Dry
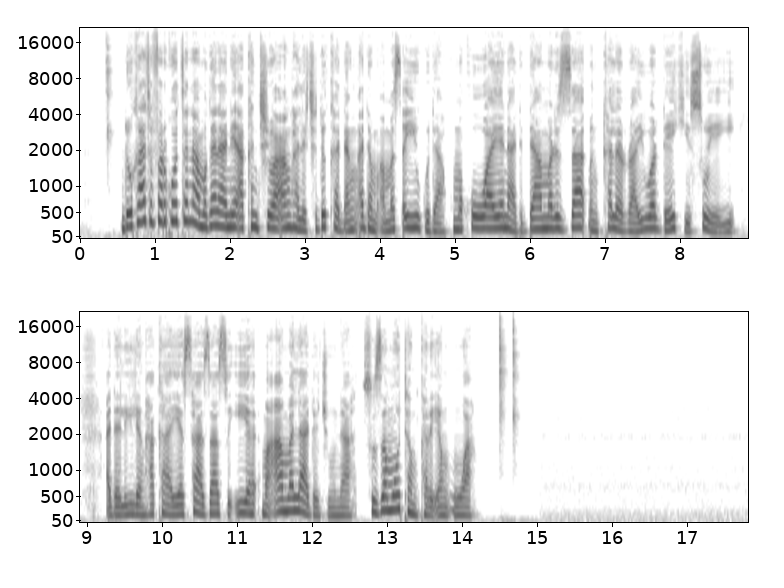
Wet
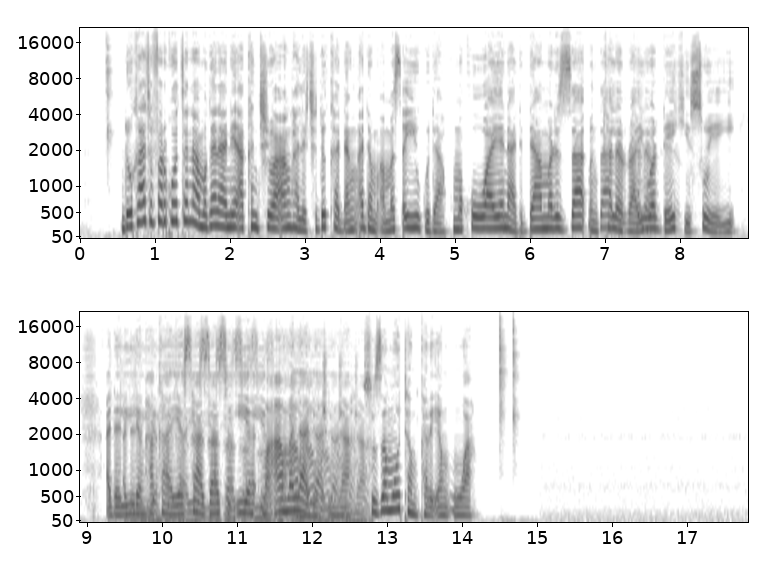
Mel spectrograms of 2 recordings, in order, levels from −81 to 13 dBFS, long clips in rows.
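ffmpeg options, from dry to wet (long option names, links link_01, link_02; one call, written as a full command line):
ffmpeg -i in.wav -filter_complex "[0:a]asplit=2[link_01][link_02];[link_02]afade=type=in:start_time=6.54:duration=0.01,afade=type=out:start_time=7.28:duration=0.01,aecho=0:1:380|760:0.398107|0.0398107[link_03];[link_01][link_03]amix=inputs=2:normalize=0,asplit=3[link_04][link_05][link_06];[link_04]afade=type=out:start_time=9.28:duration=0.02[link_07];[link_05]asplit=7[link_08][link_09][link_10][link_11][link_12][link_13][link_14];[link_09]adelay=211,afreqshift=-110,volume=-6.5dB[link_15];[link_10]adelay=422,afreqshift=-220,volume=-12.2dB[link_16];[link_11]adelay=633,afreqshift=-330,volume=-17.9dB[link_17];[link_12]adelay=844,afreqshift=-440,volume=-23.5dB[link_18];[link_13]adelay=1055,afreqshift=-550,volume=-29.2dB[link_19];[link_14]adelay=1266,afreqshift=-660,volume=-34.9dB[link_20];[link_08][link_15][link_16][link_17][link_18][link_19][link_20]amix=inputs=7:normalize=0,afade=type=in:start_time=9.28:duration=0.02,afade=type=out:start_time=12.82:duration=0.02[link_21];[link_06]afade=type=in:start_time=12.82:duration=0.02[link_22];[link_07][link_21][link_22]amix=inputs=3:normalize=0" out.wav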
